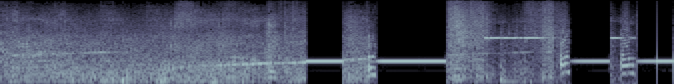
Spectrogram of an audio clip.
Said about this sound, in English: This young woman is live streaming herself cooking, but it's not going so well. She's causing so much smoke, she sets off the fire alarm in her building.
